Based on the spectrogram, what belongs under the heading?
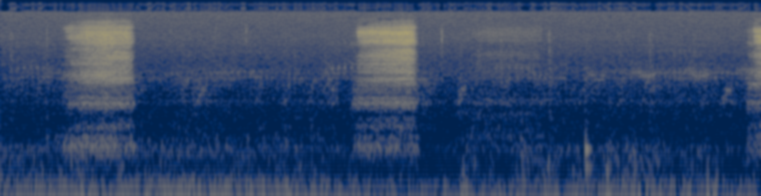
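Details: Barn owl nestlings at the nest tugging over a mouse before one swallows it: two harsh, broad hissing screeches, each under a second long and about three seconds apart, over a steady low rumble.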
